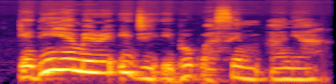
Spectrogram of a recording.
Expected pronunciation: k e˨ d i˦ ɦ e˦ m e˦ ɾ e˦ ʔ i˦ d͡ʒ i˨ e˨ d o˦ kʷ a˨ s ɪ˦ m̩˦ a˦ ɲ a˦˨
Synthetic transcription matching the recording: k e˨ d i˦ ɦ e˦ m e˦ ɾ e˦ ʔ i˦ d͡ʒ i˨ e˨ b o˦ kʷ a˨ s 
